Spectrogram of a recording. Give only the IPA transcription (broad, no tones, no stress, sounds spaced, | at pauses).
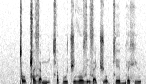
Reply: ǀ o̰ ǁ ɐ z a̰ mʲ ḛ cʰ ɐ p u t͡ʃ ɨ ð o z ḭ z a̰ t͡ʃ o̰ c e bʲ ɐ xʲ ʉ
